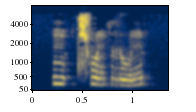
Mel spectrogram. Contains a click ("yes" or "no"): no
